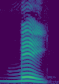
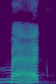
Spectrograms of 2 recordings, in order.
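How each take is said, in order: First: The word is said with the English vowel sound. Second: The word is read out just as it is spelled. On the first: The speaker calls it right. "tapi make" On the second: The speaker calls it wrong. "how to read it is not make"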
